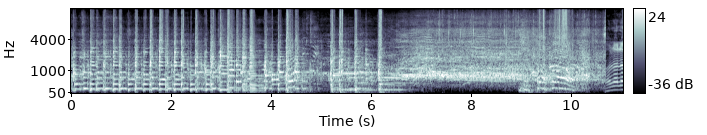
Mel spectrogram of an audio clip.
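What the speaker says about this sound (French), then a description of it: "je vais vous demander encore de l'acclamer, de l'applaudir très très fort." An audience cheers and applauds at a music performance. Loud music with a strong beat plays first, then a dense wash of crowd noise swells as the music thins out near the end.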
